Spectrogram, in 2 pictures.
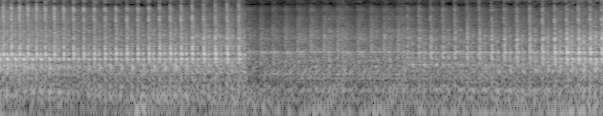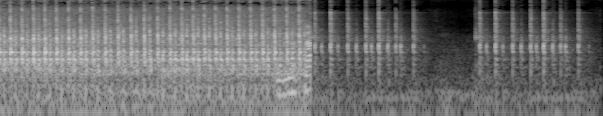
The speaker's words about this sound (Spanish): Esto, a altas o bajas revoluciones del motor, es un golpe constante que se escucha así.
